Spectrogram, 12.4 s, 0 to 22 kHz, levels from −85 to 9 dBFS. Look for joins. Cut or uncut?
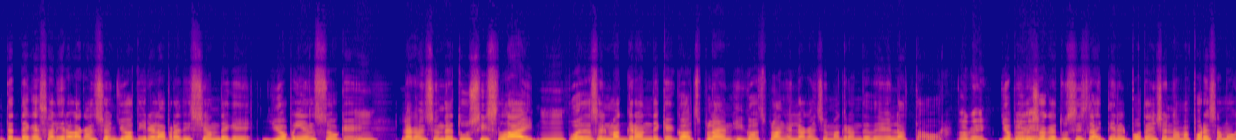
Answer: uncut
